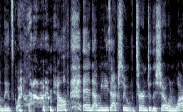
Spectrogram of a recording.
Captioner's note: laughing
